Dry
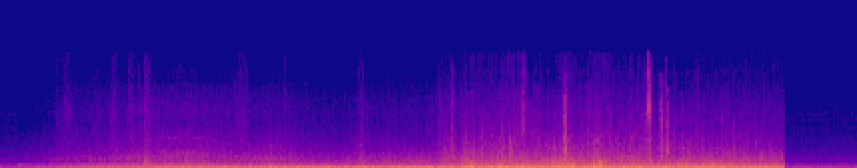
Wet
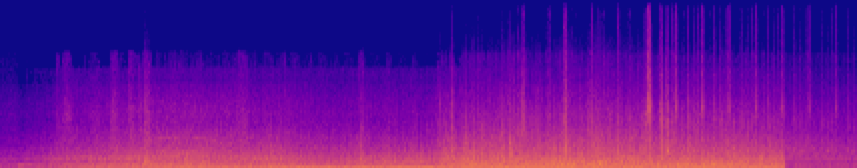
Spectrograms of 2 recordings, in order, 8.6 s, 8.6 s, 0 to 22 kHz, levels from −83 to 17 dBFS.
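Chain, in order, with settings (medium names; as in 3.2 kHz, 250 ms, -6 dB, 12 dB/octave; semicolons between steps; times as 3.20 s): peaking EQ 270 Hz -12 dB 0.92 oct; overdrive pedal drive 26 dB, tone 7 kHz, clips at -6 dBFS; feedback echo behind a high-pass 267 ms, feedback 83%, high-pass 2 kHz, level -10.5 dB; trim -2 dB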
